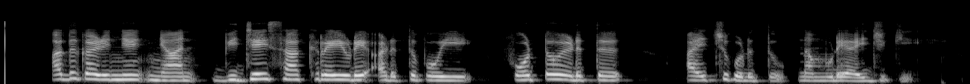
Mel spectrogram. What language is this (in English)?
Malayalam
